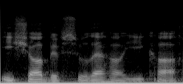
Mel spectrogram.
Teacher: V'hu has a zakef gadol, v'hu, make sure there's a pause, and then isha b'psuleho yikach. You do not want to put v'hu and isha together to say, hu isha.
